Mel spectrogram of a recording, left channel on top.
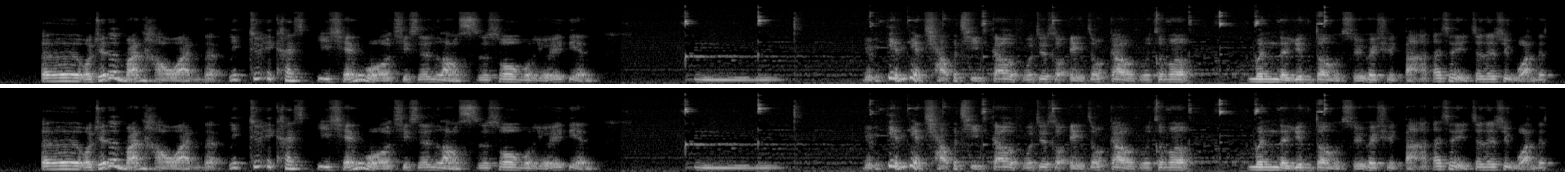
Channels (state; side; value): identical; both; correlation 1.00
